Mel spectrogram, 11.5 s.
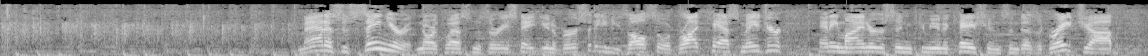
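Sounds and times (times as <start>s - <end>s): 
audience applause for a sideline reporter at a Northwest Missouri State University gathering: 0.0s - 3.4s
speech: 3.0s - 11.3s.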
